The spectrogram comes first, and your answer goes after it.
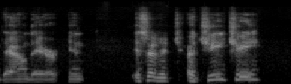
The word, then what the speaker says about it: Ajijic: Is it Ajijic? Ajijic. Ajijic. AJ. Ajijic. No wonder I can't pronounce it.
